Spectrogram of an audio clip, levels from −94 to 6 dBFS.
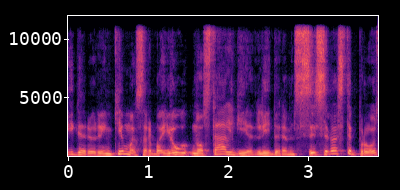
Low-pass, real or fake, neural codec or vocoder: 10.8 kHz; fake; codec, 24 kHz, 3 kbps, HILCodec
